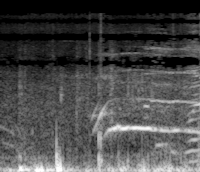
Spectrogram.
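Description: A person's long high call, gliding up and then held level for about a second near the end. It comes over uneven low rumble.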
